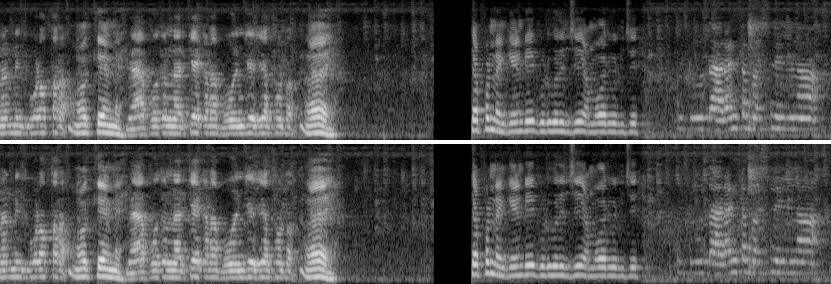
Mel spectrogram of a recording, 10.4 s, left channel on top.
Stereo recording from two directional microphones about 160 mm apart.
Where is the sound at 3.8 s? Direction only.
Centre (ahead or behind).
